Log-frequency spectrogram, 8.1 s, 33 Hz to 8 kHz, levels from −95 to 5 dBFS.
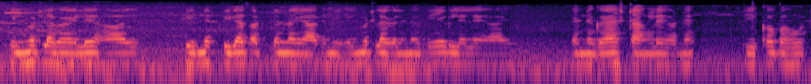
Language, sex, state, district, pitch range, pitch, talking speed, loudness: Hindi, male, Bihar, Muzaffarpur, 120-130 Hz, 125 Hz, 125 wpm, -32 LUFS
